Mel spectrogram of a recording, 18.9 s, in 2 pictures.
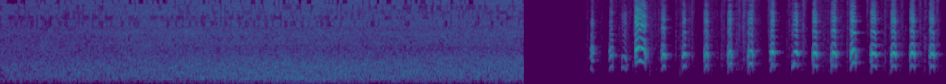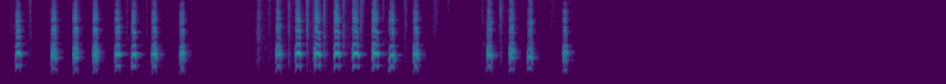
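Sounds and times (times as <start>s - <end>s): chickens clucking: 5.9s - 11.4s, 12.2s - 15.2s.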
